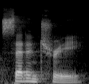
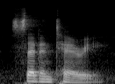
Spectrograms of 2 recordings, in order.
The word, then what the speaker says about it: sedentary: Now, I pronounced uh sedentary in an a British way, but if you're a fan of American pronunciation, you can say sedentary.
